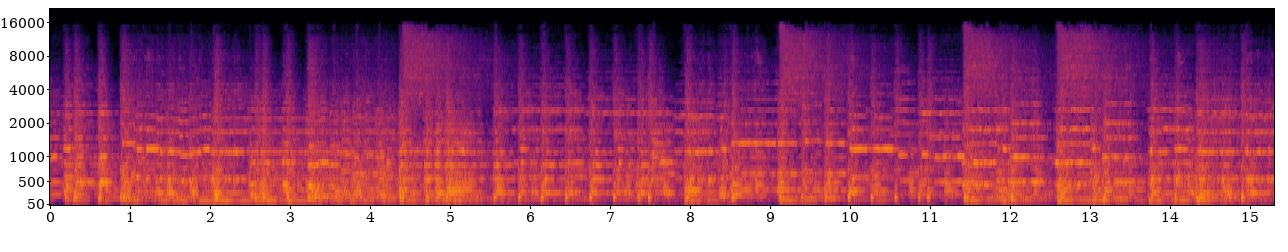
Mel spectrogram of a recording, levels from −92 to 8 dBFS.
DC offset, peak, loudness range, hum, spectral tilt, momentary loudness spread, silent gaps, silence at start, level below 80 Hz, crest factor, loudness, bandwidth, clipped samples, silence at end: under 0.1%; -6 dBFS; 2 LU; none; -5.5 dB/octave; 4 LU; none; 0 s; -52 dBFS; 18 dB; -24 LUFS; 16 kHz; under 0.1%; 0 s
